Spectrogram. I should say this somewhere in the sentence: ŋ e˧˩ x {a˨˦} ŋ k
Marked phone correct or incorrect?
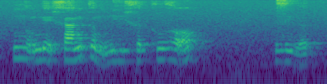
correct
